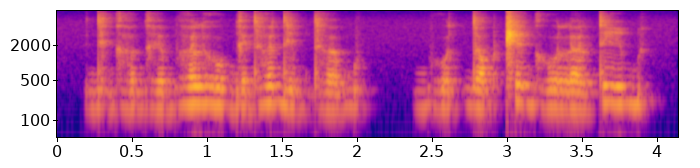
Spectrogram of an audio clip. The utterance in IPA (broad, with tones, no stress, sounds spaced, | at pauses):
d ɪ˨˩ ɡʱ ə˨˩ ɡʱ ɪ˨˩ bʱ ə˥ l ɦ u˨˩ ɡ ɪ˨˩ dʱ ə˥ d i˨˩ b dʱ ə˨˩˦ b | bʱ u˨˩˦ t d ʌ˨˩˦ b ǁ ɪ˥ ɡʱ u˨˩ l ə˨˩˦ l t i˥ b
